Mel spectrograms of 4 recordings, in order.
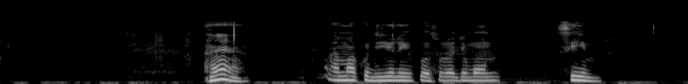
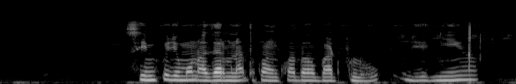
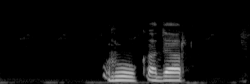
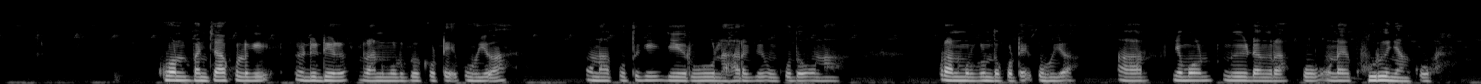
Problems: background sounds at intervals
